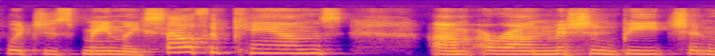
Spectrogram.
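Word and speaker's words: Cairns: KS but it's pronounced cans Australians take the RS out of a lot of words and they add in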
